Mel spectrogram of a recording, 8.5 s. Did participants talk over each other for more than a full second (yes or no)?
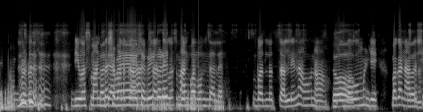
yes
